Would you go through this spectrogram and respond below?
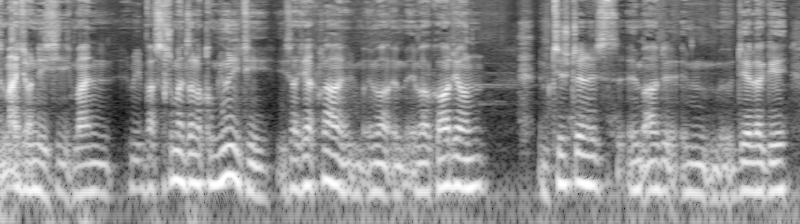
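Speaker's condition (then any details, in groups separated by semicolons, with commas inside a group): Parkinson's disease; impaired fine motor skills, unusual posture, 90 percent disability, gets attacks, daily tasks take longer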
